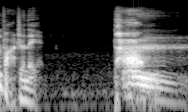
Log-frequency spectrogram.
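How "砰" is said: long, ringing vocal "peng"; imitated impact boom. A narrator's reading. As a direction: voice a blast with a drawn-out tail.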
